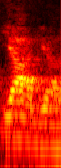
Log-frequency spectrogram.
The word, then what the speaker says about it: yajna: He says, who acts for the sake of yajna, yajna in Sanskrit, pronounced yajna, like ajna chakra is pronounced agya chakra.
